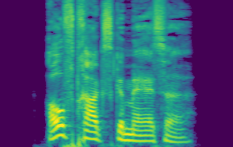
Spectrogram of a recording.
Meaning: inflection of auftragsgemäß: 1. strong/mixed nominative/accusative feminine singular 2. strong nominative/accusative plural 3. weak nominative all-gender singular
- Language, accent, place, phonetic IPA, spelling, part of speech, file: German, Germany, Berlin, [ˈaʊ̯ftʁaːksɡəˌmɛːsə], auftragsgemäße, adjective, De-auftragsgemäße.ogg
